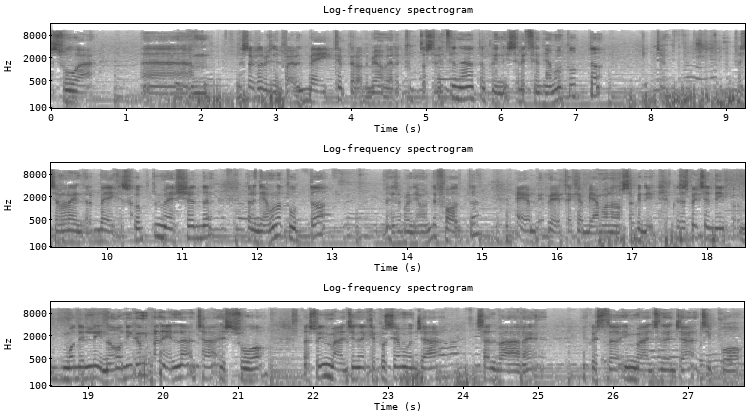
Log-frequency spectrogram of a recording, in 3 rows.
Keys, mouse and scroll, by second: 5.3-5.8 typing, 7.4 typing, 9.0-27.7 drag.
